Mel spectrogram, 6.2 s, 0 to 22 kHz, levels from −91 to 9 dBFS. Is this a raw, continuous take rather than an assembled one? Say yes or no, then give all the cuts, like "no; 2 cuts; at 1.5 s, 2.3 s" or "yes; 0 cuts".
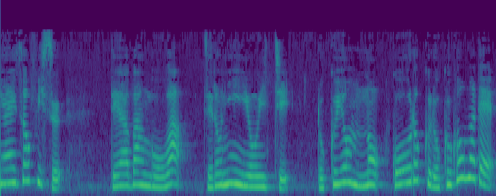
no; 1 cut; at 4.9 s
